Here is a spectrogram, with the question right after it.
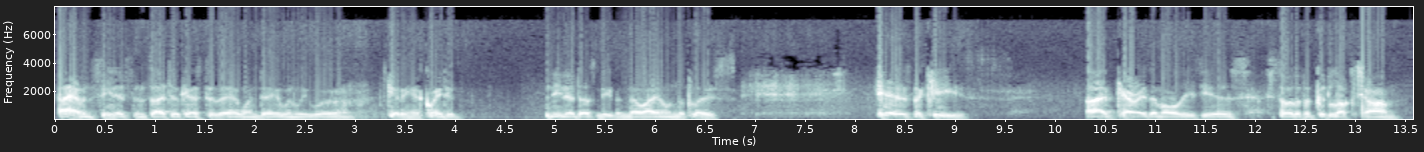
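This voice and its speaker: An actor playing an anxious, possessive middle-aged father in a 1970s radio drama, earnest and halting as he pleads. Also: rumbling low, lively intonation, husky, heavily acted. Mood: urgent, persuading. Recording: muffled vintage radio broadcast.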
